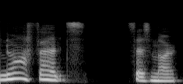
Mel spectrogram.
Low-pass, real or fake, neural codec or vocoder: 7.2 kHz; fake; codec, 16 kHz, 1 kbps, FunCodec, trained on Chinese and English, 50 frames a second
